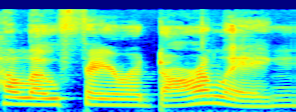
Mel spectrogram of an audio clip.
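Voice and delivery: terrible, clumsy put-on American accent. Asking someone how they hear a book line in their head, in terrible american accent. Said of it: "my terrible American accent there".

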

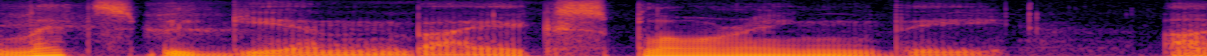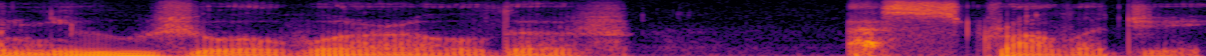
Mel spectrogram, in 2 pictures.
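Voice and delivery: low, sensual voice. A video game voice addresses the player, sensual voice. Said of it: "Now it's sensual".

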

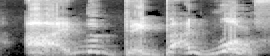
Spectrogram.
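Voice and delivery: howling, boastful, very high and very loud. Narrator voicing the big bad wolf in the pigs story: howled. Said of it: "he howled".

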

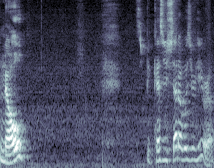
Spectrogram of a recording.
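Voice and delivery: crying while talking. Answering a friend who asks why they are crying: crying while talking. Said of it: "what are you crying about?".

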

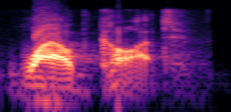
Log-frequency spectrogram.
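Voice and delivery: dry, flat, low, unbothered deadpan. Narrating the messenger's reply to a question, flat. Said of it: "The messenger responds flatly".

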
